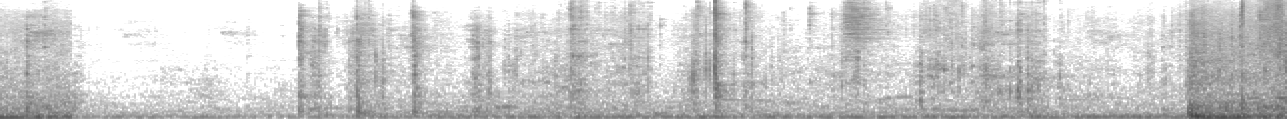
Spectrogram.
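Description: Faint, irregular metallic clicks and scraping of tie wire being twisted around rebar crossings with a hand hook tool, starting about a second and a half in.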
